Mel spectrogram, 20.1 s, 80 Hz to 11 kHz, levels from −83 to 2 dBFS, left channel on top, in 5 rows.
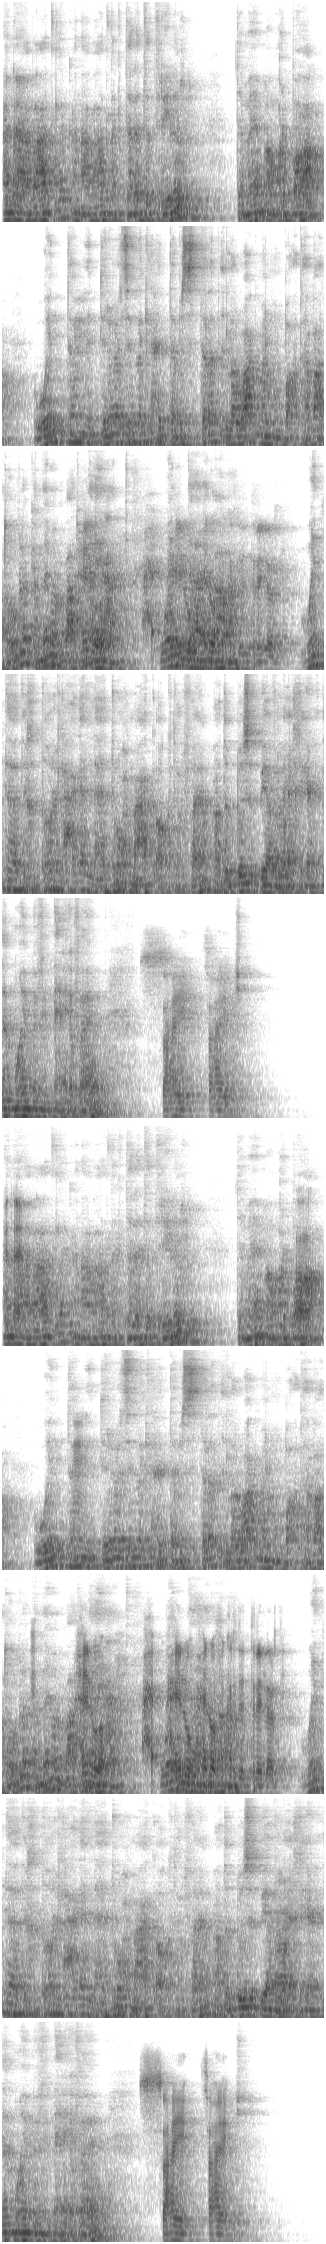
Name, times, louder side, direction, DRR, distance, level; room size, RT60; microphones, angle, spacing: voice 1, 0.0-2.4 2.9-3.9 4.4-9.5 9.8-11.0 11.8-17.7 18.9-19.1, left 1 dB, 40° left, 0 dB, 0.9 m, -27 dB
voice 2, 8.9-9.5 9.8-11.5 13.2-13.3 15.5-15.7 17.8-19.0, right 4 dB, 65° right, 8 dB, 0.5 m, -28 dB
4.8 x 4.4 x 4.6 m, 1.0 s
head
